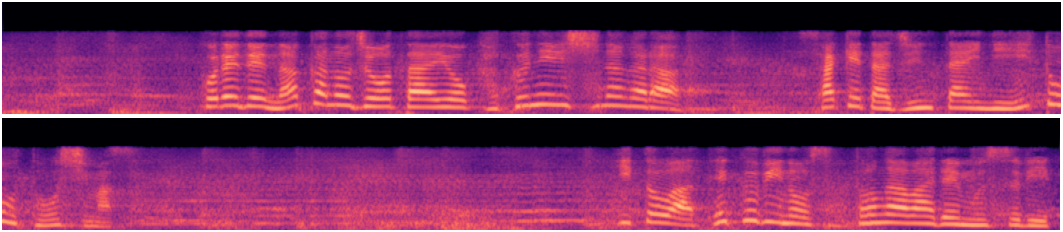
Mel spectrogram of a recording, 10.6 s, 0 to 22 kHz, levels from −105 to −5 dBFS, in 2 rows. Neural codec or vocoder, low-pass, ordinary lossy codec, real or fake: codec, 24 kHz, 0.9 kbps, DualCodec; 7.2 kHz; none; fake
